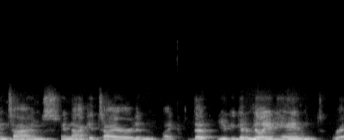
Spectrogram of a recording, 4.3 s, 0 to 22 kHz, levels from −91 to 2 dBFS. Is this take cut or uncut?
uncut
